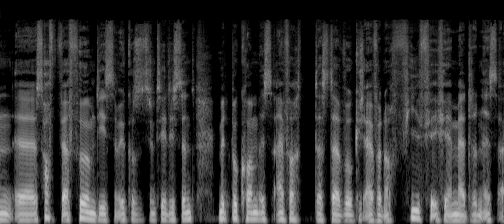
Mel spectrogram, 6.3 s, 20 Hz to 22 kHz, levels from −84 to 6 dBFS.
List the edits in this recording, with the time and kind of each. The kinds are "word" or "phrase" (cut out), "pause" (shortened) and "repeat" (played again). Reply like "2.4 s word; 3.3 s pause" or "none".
none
